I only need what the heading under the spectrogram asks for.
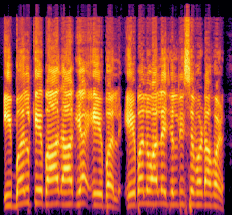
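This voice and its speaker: Guy teacher, high voice, bright and punchy, teasing his class, dry close mic. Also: no room sound, rough recording. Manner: teasing, energetic, quizzes students rapid-fire. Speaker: English grammar teacher. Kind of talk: live online class teaching.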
